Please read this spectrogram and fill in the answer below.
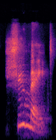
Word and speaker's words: Shumate: Am I pronouncing his name correct? Shumate, okay, is a first place winner of the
